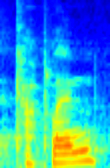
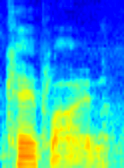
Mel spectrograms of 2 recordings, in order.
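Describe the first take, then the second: First: It is said as 'caplin', with a short first vowel. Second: It is said as 'cape line', with a long first vowel. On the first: This is how some other people say it. "some people say caplin" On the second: This is how the speaker usually says it. "but I say cape line"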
